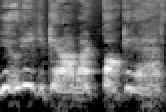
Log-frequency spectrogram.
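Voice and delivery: whispered yell, mildly angry. Speaker retells a driver who got out of her car to shout: imitating a woman yelling. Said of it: "Fucking yelling at me".

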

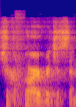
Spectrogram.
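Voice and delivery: blurted out, rattled off very fast. Revealing a name after a drum roll, name said very fast. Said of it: "I wanted to say it fast because that's she's faster than that".

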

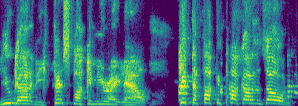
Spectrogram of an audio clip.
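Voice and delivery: acted, very high, shrill, full-lunged yell. Telling how a guy stood up on the bench, imitating yelling at top of lungs. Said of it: "yells at the top of his lungs".

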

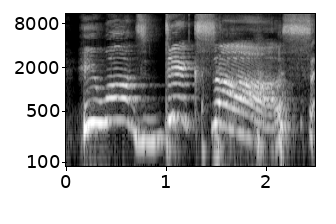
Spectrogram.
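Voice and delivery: high, slow, stretched-out yell. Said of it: "you hear [name] from behind us in the car yell".

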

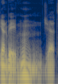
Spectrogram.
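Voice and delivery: said softly under breath. Showing how a Jets fan has to say the team name, softly under breath. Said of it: "why'd you say Jets so softly and under your breath?".

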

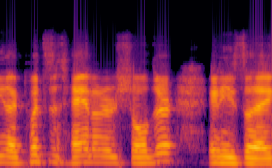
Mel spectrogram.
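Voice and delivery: ordinary talk

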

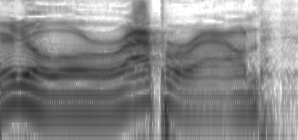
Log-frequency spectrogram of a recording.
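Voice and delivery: put-on drunk voice. Retelling a Trailer Park Boys scene: Mr. Lahey drunk voice. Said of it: "Dude's, like, pissed drunk. He's like".

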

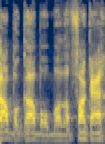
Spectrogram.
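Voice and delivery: really deep, dark, horror-movie demonic voice. Quoting a killer turkey's catchphrase from a movie: imitating a deep demonic voice, like Freddy Krueger. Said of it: "really deep, kinda demonic".

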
